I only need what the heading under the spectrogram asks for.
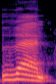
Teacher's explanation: ലാലിൻ്റെ ശബ്ദം വരുന്നത് നാവിൻ്റെ അറ്റവും മേലെ മുൻപല്ലുകളുടെ അറ്റവും. · നാവിന്റെ അറ്റം എവിടെയാ തട്ടുന്നത് മേലെ ഉള്ള മുൻ പല്ലുകളുടെ അറ്റത്താണ് തട്ടുന്നത്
